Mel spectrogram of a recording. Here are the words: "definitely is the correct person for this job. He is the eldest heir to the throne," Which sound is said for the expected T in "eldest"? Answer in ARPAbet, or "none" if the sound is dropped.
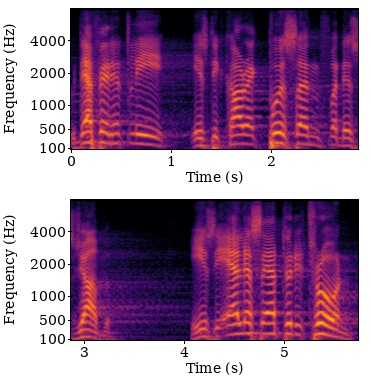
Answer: none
